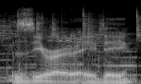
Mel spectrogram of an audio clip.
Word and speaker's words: 0 A.D.: Sorry, the correct pronunciation is Zero AD. Which is fair enough, because O can also mean the letter O. Whereas zero can only mean zero.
